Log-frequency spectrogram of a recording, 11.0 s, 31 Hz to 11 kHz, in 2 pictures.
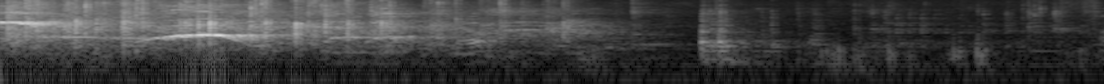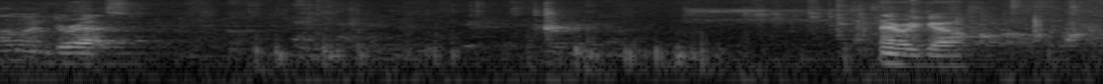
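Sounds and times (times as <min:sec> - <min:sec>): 
people whooping: 0:00.0 - 0:03.1
crowd clapping in a big room: 0:00.0 - 0:03.4
speech: 0:10.0 - 0:10.5.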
